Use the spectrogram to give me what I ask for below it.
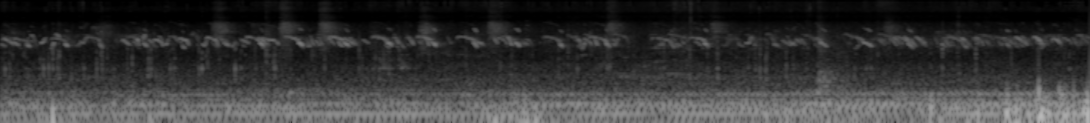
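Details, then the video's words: Chicks peeping together: a continuous stream of quick high chirps, several per second, over a constant low rumble. "Baby "Chicks Chirping" Sound"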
